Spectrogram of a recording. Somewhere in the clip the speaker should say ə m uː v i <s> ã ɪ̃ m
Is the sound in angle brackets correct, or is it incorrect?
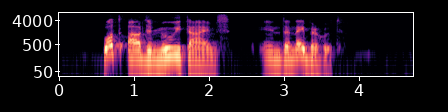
incorrect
